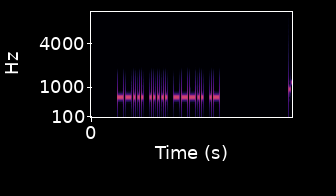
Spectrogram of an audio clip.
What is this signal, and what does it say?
Morse code, heard as a keyed tone, about 30 wpm, 700 Hz. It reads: 758A
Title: Common Cut Numbers - 4-Digit 30wpm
